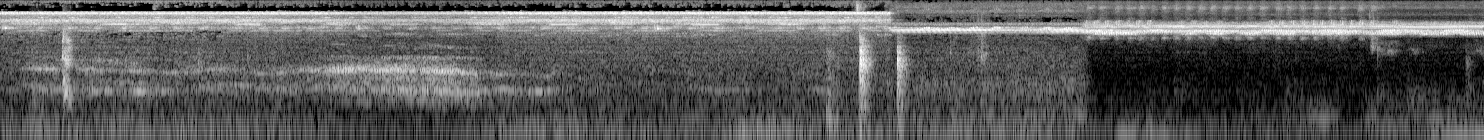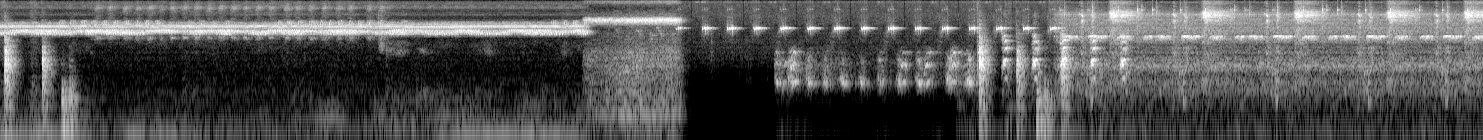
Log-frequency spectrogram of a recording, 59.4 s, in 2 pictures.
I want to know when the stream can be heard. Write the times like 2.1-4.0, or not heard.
not heard.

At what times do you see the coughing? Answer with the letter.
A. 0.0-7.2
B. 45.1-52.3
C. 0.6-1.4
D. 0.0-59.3
C.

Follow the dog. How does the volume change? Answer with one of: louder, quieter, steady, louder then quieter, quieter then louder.
louder.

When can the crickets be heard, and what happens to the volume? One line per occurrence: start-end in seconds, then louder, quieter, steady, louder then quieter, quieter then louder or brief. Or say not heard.
0.0-59.3 steady.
